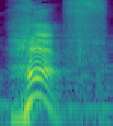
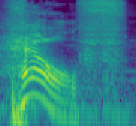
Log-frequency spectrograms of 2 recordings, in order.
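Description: First: No L sound is heard in the word. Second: An L sound is heard in the word. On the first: The speaker calls it right. "a gente manda o L embora e a gente fala half" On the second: The speaker calls it wrong. "muita gente fala errado, metade, que falam"

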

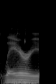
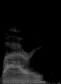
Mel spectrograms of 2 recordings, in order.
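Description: First: It is said in a North Carolina accent. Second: It is said in a New Jersey accent.

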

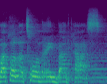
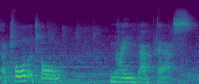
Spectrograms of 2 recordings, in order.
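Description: First: It is said in the speaker's ordinary voice. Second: It is said in a put-on accent.

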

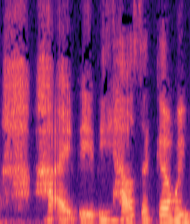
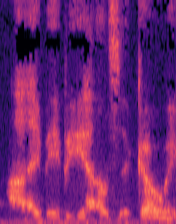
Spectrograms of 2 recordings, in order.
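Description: First: The voice sounds clear and healthy. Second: The voice sounds sick and hoarse.

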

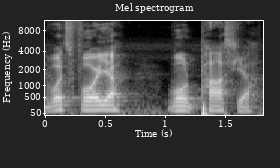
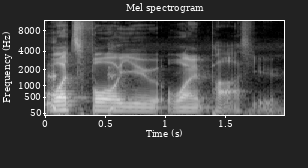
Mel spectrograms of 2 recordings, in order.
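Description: First: It is said in an Irish accent. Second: It is said in her usual plain accent.

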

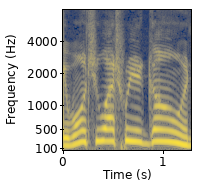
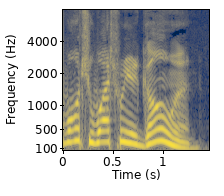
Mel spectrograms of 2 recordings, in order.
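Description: First: It is said in a light, joking tone. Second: It is said in an aggressive, confrontational tone. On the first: The speaker is only joking to start a conversation. The speaker calls it right. "Not that aggressive, but like I'm not paying attention" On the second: The speaker is genuinely angry at the other person. The speaker calls it wrong. "Probably not that aggressive"

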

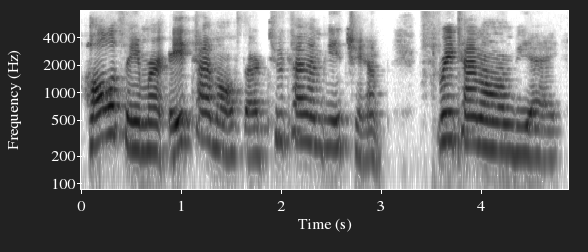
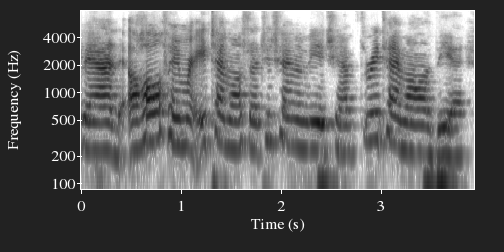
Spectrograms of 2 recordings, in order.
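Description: First: It is said slowly. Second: It is said fast.

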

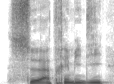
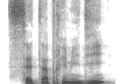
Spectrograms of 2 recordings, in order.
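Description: First: The vowel runs straight into après with no t. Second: A t sound links the first word into après. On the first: The speaker calls it wrong. "Sounds funny" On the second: The speaker calls it right. "cet is spelled C-E-T"

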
